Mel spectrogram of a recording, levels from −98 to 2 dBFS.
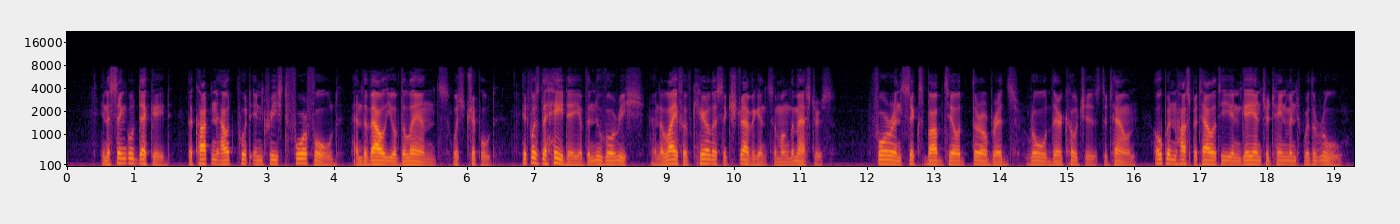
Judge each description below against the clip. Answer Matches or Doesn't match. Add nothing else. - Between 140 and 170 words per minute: Matches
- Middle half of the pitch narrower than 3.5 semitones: Doesn't match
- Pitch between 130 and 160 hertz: Doesn't match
